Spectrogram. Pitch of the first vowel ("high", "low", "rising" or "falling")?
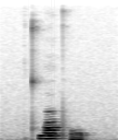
high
